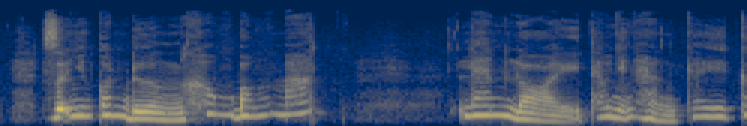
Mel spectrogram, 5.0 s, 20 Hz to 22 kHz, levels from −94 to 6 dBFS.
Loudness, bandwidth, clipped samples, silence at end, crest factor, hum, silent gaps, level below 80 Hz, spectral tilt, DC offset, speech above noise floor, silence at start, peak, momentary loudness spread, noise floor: -28 LUFS; 15.5 kHz; under 0.1%; 0 s; 22 dB; none; none; -84 dBFS; -6 dB/octave; under 0.1%; 34 dB; 0.1 s; -6 dBFS; 12 LU; -61 dBFS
